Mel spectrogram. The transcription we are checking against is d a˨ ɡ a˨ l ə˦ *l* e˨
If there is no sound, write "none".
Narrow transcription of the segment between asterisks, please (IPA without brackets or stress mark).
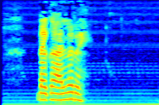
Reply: ɾ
